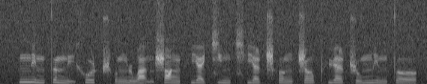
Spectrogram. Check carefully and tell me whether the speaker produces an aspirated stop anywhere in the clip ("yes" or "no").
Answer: yes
